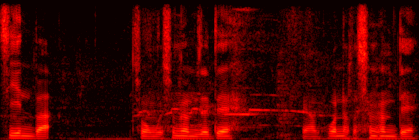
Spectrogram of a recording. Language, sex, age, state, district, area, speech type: Manipuri, male, 18-30, Manipur, Thoubal, rural, spontaneous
